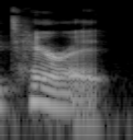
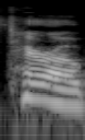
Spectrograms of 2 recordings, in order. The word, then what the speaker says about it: tarot: think i normally say tear it and i think it's tarot cards tarot cards t-a-r-o-t i don't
